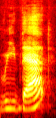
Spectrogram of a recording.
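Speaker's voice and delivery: usual speaking voice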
